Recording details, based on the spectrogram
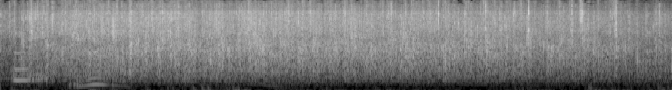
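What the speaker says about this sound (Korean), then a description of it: "여러분들이 좀 이렇게 격려의 박수를 해주셔야 돼요." Audience applause at a seminar speech, a dense, steady wash of clapping lasting the whole stretch at moderate loudness, with a brief voice fragment near the start.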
